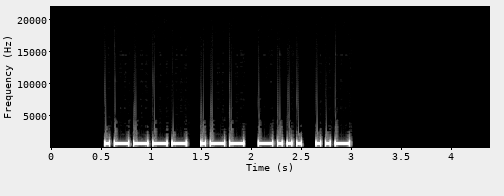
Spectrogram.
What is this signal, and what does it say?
Morse code, heard as a keyed tone, about 25 wpm, 700 Hz. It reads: 1WBU
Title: Four Challenging Letter-Number Combinations 25wpm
